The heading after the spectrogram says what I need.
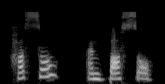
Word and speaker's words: hustle and bustle: Hustle and bustle. Remember, the T is silent in both of the words.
